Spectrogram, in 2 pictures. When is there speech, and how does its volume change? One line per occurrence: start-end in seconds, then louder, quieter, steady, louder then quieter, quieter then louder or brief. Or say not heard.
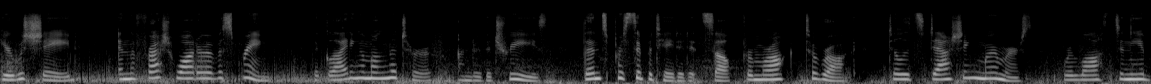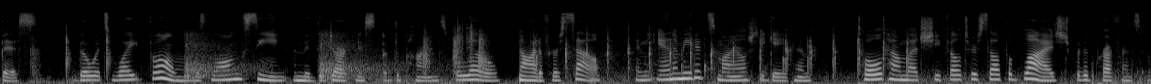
0.0-22.9 steady.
